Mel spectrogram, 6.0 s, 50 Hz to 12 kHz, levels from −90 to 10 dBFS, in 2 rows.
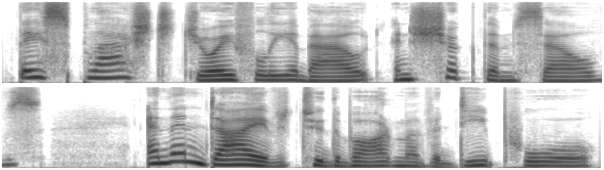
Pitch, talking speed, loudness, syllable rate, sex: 195 Hz, 170 wpm, -19 LUFS, 4.8 syllables/s, female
